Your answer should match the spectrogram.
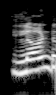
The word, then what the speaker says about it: learned: यहाँ लर्नड का मतलब होता है कोई चीज सीखना, और इसको हम पढ़ेंगे लर्नेड। लर्नेड का मतलब होता है विद्वान।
